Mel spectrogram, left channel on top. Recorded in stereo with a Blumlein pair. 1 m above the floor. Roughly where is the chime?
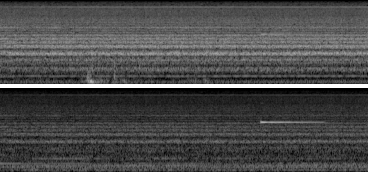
Ahead right.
